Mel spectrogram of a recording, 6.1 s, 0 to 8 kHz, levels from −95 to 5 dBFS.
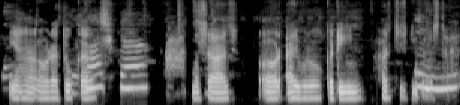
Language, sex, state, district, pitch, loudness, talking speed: Hindi, female, Bihar, East Champaran, 140 Hz, -20 LUFS, 115 wpm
